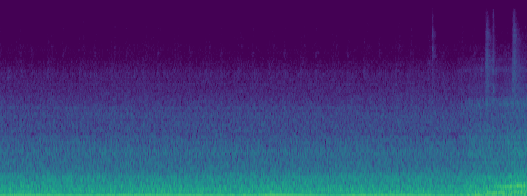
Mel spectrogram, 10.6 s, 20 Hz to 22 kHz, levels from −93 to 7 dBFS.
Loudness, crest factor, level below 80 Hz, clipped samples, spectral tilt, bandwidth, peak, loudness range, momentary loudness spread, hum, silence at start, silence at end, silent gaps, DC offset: -32 LUFS; 14 dB; -28 dBFS; under 0.1%; -9.5 dB/octave; 3.8 kHz; -14 dBFS; 2 LU; 6 LU; none; 0 s; 0 s; none; under 0.1%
